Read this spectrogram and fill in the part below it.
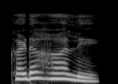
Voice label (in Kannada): "ಕಡಹಾಲೆ", kannada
